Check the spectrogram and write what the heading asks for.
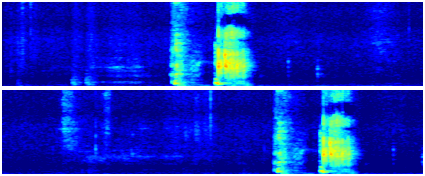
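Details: Repeated sneezes induced with chhinkni (sneezing) powder, stifled and loud: a soft stifled breath, two forceful sneezes, then after a pause two more loud sneezes in quick succession; sneezing attack.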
